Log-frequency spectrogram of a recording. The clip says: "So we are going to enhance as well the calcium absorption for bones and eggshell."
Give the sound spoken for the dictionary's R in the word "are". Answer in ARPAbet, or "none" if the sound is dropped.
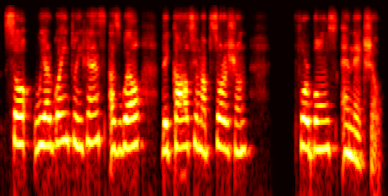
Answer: R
